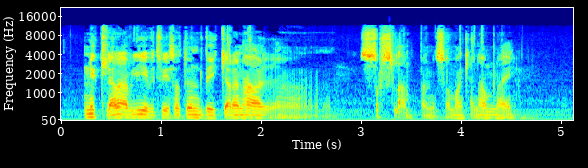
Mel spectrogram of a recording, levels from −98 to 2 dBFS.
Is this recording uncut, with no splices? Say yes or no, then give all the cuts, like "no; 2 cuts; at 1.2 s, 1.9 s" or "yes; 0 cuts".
no; 1 cut; at 3.1 s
